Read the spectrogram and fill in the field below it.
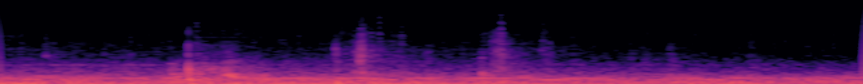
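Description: A door clicks and swings open.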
